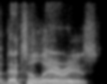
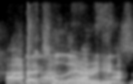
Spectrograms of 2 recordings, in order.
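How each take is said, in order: First: Flat, unamused "that's hilarious"; mocking a texter who types instead of laughing; deadpan fake praise. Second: "That's hilarious" dragged out slowly and pressed a bit louder; a comedian mocking people who say it instead of laughing; slow exasperated mimic. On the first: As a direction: say "That's hilarious" as if it isn't funny at all. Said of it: "you go". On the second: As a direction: spell out "That's hilarious" word by word, fed up. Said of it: "Just don't say".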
